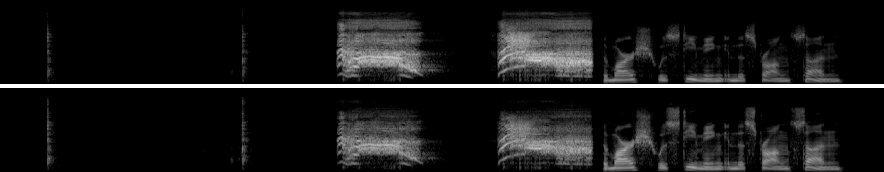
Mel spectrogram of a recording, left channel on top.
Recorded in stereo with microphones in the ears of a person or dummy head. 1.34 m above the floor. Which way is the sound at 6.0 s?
35° right (ahead or behind).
